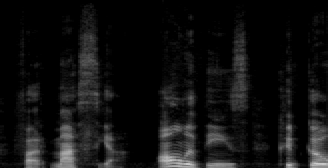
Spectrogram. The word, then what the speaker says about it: farmacia: So, the stress is going to be on this syllable, farmacia.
